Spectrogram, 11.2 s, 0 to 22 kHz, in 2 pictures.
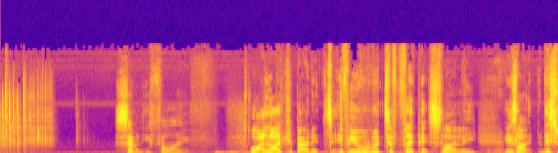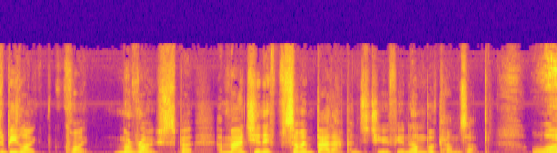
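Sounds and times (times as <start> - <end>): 
dice rattling and tumbling across a hard surface: 0.0 - 0.9
speech: 1.2 - 11.1.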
